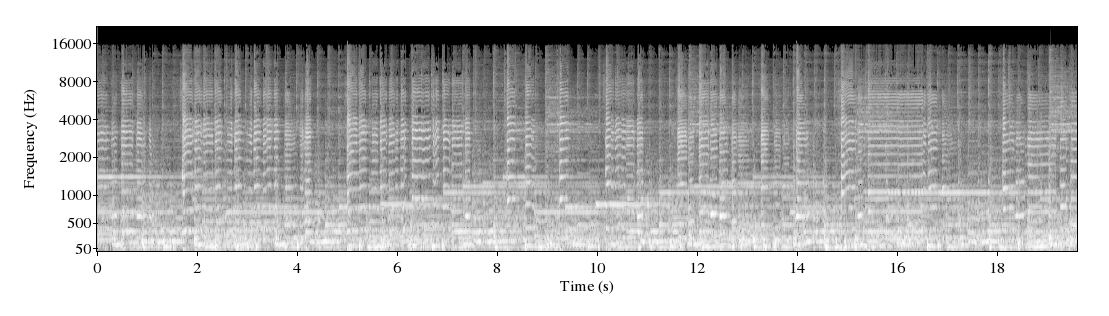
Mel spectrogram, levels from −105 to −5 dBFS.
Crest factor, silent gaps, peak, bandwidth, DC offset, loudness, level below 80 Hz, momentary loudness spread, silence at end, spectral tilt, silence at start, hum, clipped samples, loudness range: 12 dB; none; 0 dBFS; 16 kHz; under 0.1%; -12 LUFS; -22 dBFS; 2 LU; 0 s; -5.5 dB/octave; 0 s; none; under 0.1%; 1 LU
